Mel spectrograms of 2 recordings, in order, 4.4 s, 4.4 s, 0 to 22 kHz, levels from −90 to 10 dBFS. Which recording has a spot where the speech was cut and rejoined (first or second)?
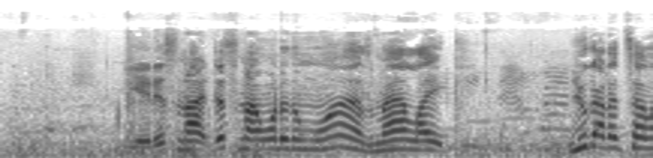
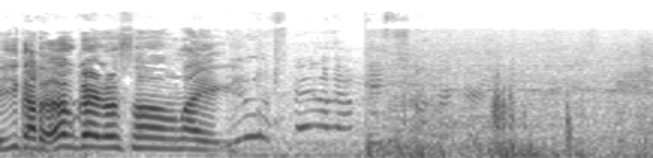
second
